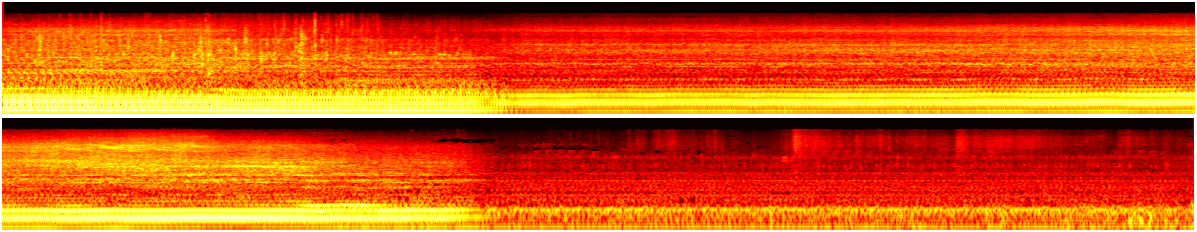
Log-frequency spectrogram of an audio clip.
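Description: Farm tractor engine running steadily as the tractor drives uphill with a full front-loader bucket of wood chips. About two-thirds of the way through the sound drops to a quieter, lower steady running.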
